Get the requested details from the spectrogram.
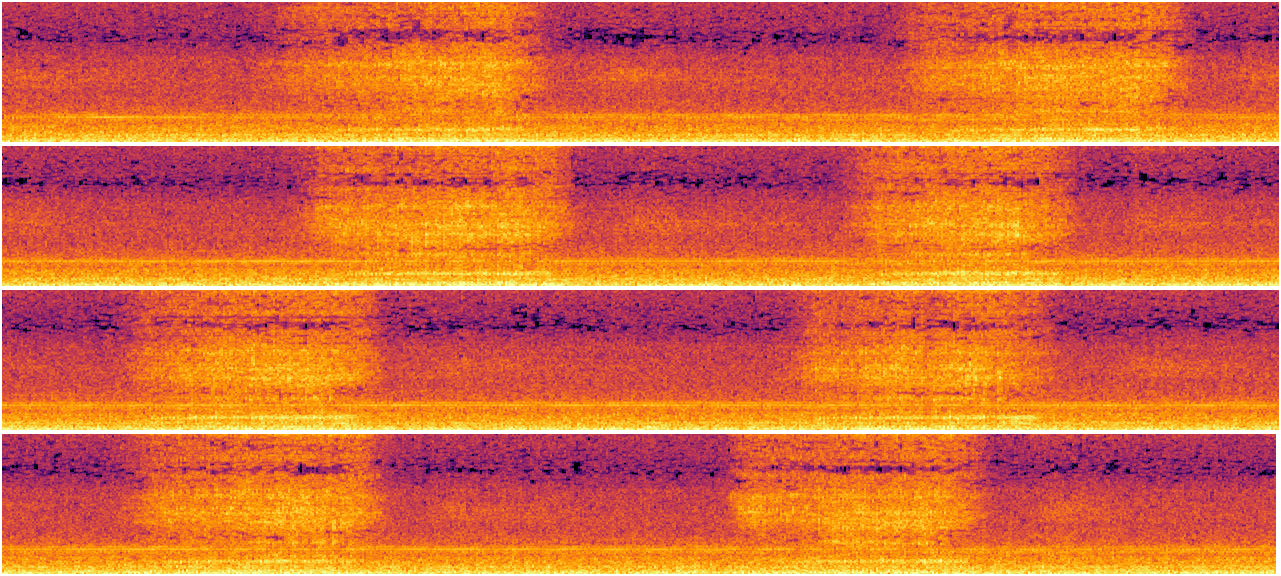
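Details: Rhythmic, rough snoring recurs about twenty times a minute over a steady low background hum, recorded in staff accommodation.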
